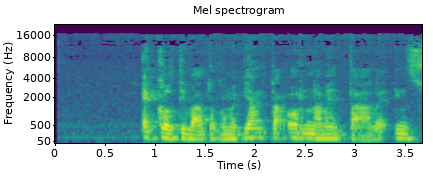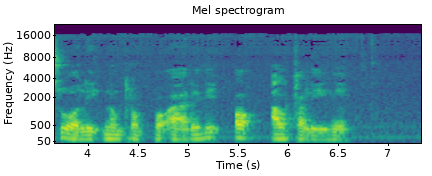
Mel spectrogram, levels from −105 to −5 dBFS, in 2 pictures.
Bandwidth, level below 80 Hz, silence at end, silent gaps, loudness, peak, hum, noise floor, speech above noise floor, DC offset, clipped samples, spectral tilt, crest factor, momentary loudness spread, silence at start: 17 kHz; -54 dBFS; 0.75 s; none; -19 LUFS; 0 dBFS; none; -52 dBFS; 34 dB; under 0.1%; under 0.1%; -5.5 dB/octave; 18 dB; 9 LU; 0.85 s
